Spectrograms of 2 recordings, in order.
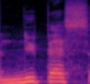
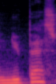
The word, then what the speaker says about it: NUPES: Joining us here in the studio, we're with Claire Lejeune, environmental activist, member of the NUPES, a left-wing coalition. Does one say NUPES or NUP? Which is the correct pronunciation? Whichever.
